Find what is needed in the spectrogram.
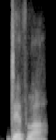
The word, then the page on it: devoir: Indian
